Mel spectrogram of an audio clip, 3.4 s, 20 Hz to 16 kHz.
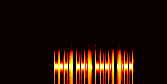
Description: Morse code, heard as a keyed tone, about 50 wpm, 700 Hz. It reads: 8783
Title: Numbers - 4-Digit 50wpm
